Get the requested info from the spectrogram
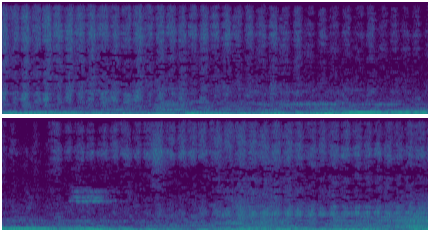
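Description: A colour pencil shading across paper: a faint, uneven scratching.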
